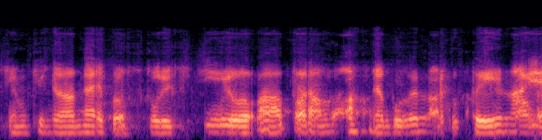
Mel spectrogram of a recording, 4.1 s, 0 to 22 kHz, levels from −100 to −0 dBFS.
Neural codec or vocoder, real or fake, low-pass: codec, 24 kHz, 1.5 kbps, HILCodec; fake; 10.8 kHz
